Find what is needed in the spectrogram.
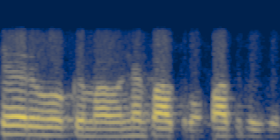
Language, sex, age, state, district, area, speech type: Tamil, male, 30-45, Tamil Nadu, Cuddalore, rural, conversation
